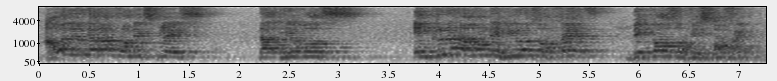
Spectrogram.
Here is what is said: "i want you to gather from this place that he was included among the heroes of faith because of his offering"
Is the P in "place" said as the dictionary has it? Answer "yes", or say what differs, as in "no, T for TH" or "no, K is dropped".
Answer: yes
